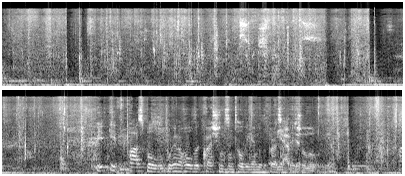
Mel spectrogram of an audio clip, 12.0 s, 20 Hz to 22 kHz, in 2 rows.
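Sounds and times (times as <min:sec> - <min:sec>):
steady low hum: 0:00.0 - 0:09.0
paper shuffling: 0:00.0 - 0:12.0.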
